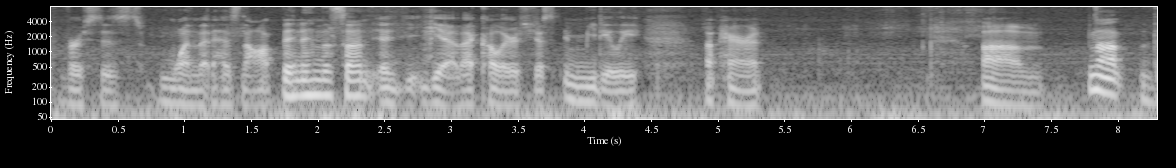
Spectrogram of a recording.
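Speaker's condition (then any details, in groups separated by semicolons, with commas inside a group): No condition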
